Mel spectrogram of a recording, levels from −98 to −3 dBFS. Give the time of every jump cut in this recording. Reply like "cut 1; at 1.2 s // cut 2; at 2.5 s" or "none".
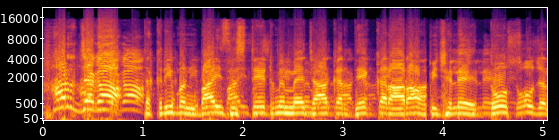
cut 1; at 1.0 s // cut 2; at 3.9 s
